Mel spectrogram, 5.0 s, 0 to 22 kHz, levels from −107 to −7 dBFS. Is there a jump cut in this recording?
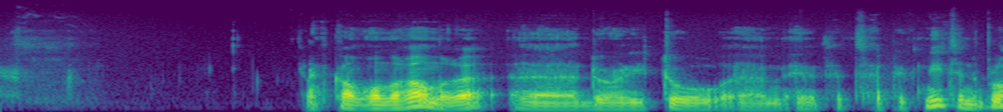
no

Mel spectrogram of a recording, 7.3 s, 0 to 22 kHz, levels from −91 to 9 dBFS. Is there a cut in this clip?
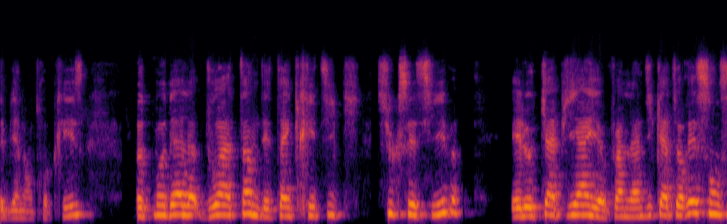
yes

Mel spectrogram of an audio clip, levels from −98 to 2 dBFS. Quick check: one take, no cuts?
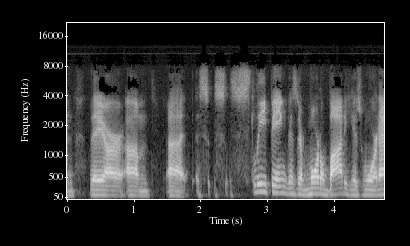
yes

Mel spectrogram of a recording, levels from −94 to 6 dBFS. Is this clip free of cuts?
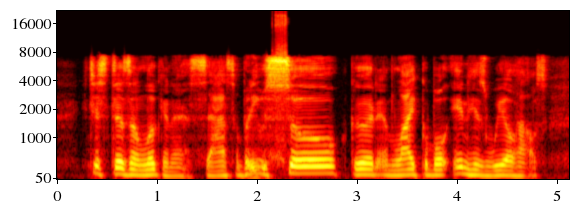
no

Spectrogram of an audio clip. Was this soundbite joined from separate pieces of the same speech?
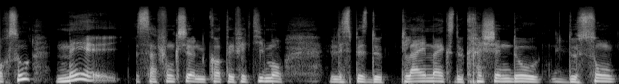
no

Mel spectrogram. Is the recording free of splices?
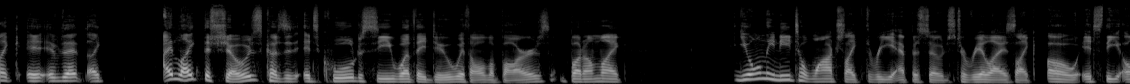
yes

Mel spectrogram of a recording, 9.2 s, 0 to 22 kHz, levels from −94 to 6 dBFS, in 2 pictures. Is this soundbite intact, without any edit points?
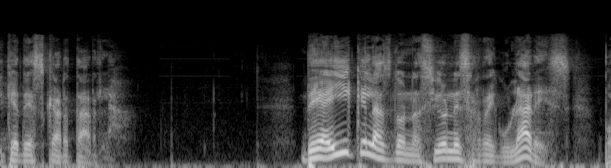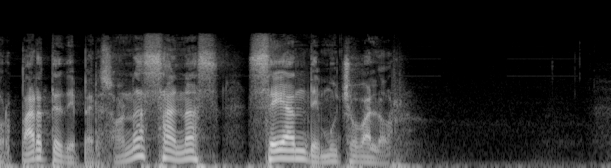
yes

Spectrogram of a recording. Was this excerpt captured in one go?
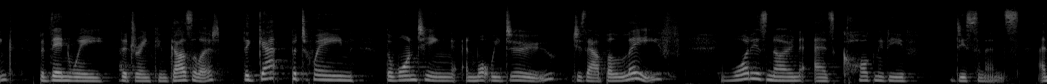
no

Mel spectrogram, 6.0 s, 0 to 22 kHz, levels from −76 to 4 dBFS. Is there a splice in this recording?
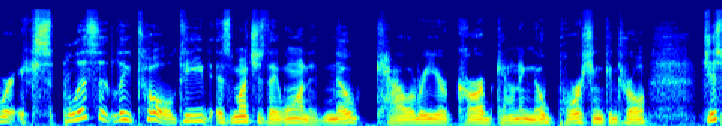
no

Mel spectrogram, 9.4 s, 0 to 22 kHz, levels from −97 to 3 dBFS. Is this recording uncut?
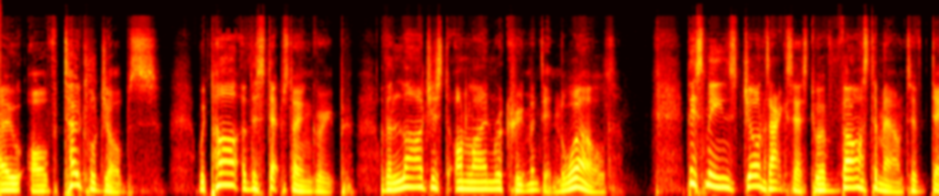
no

